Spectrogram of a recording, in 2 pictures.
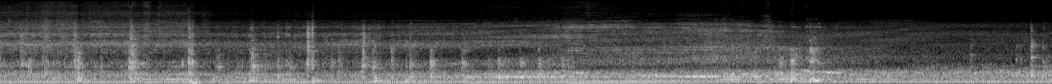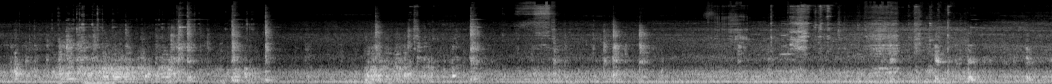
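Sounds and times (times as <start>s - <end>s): excavator diesel engine: 0.0s - 21.0s
clanks knocks and rattling: 0.1s - 5.8s, 9.6s - 21.0s.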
